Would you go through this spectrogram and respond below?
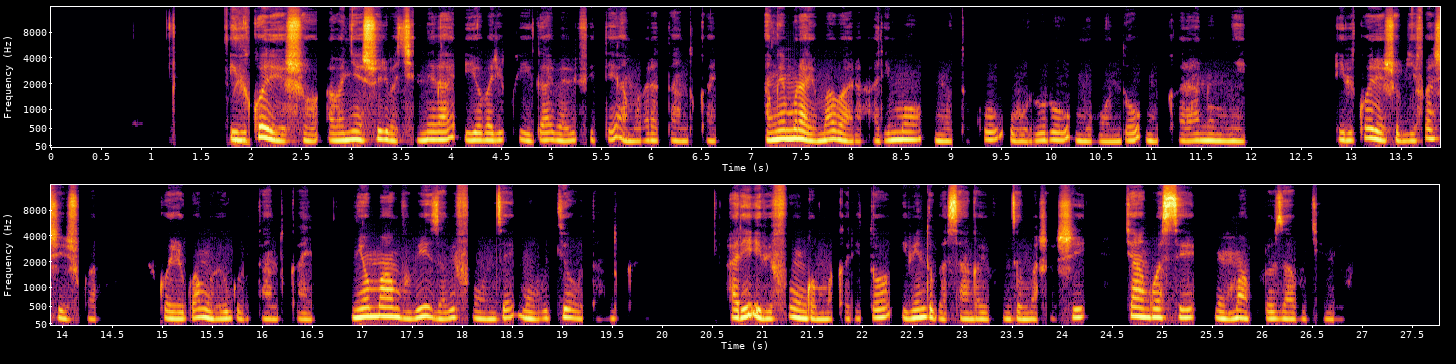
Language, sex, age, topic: Kinyarwanda, female, 18-24, education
